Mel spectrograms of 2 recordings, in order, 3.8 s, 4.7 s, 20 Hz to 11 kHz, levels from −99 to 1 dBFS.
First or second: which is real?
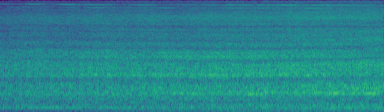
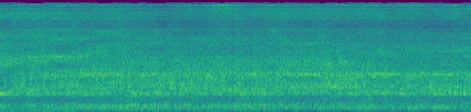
first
